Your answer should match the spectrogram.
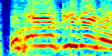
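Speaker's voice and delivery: sharp high-pitched scolding question. Real, not acted. Aunt scolding the girl about where she set the plate, high and sharp.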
